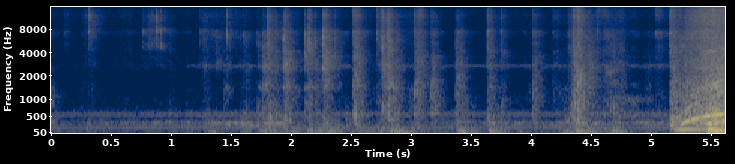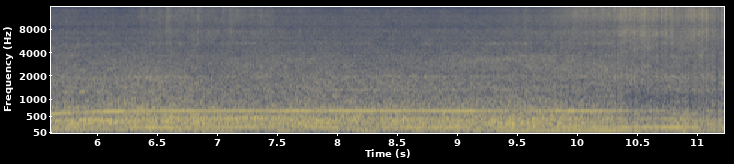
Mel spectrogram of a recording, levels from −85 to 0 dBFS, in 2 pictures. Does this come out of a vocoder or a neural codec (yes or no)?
yes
